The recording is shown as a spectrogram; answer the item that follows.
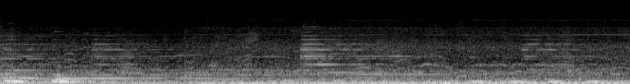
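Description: Bells ringing: struck tones that sound right at the start and again about three seconds in, each fading out slowly, over background music and crowd chatter.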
